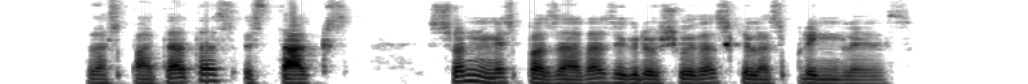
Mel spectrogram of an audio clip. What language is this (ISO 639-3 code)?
cat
